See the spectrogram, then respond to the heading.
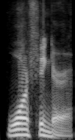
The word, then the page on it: wharfinger: American English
